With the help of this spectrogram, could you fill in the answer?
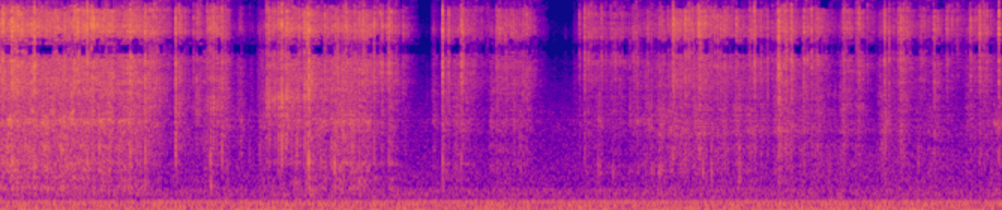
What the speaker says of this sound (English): we're just going to grab our ultra clear art glass, and this is just going to get sprinkled all around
